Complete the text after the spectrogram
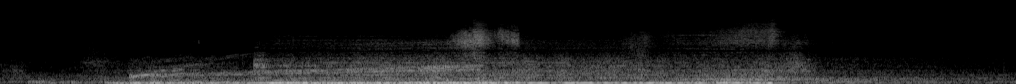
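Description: A spaceship's engines build into a deep rumbling whoosh, then fade away.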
